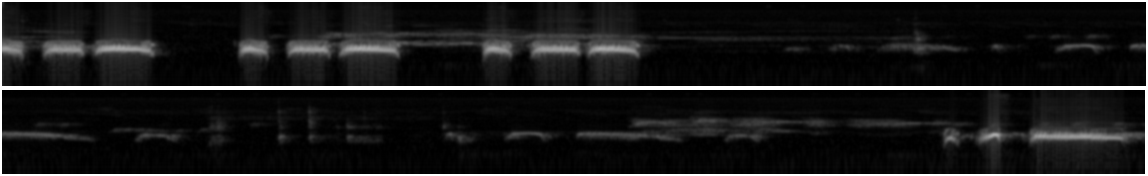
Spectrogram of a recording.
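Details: Spotted dove calling loudly with rapid groups of short low coos, followed by a long stretch of softer, more distant dove coos and faint higher chirps, then a loud coo phrase returns at the end.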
